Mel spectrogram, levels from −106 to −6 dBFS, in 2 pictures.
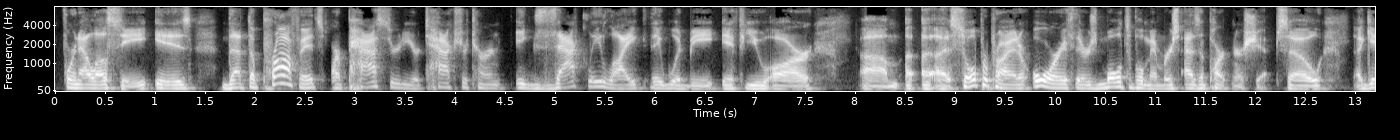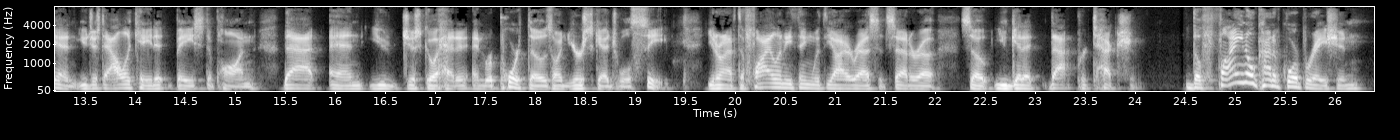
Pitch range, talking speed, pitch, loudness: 105-135 Hz, 180 wpm, 115 Hz, -14 LUFS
